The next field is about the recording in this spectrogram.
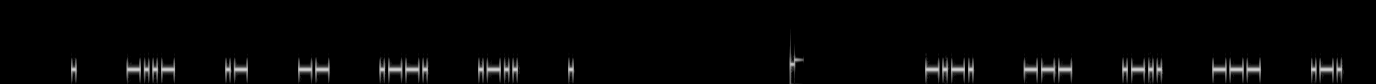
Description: Morse code, heard as a keyed tone, about 27 wpm, spaced as for 13 wpm, 700 Hz. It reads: EXAMPLE COLOR
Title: 4x Character Spacing - Top 300 Words - 28wpm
